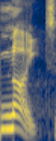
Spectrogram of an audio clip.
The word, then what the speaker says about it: Night: you now i i believe i call you night is that right that's correct yeah that's great the aim is silent okay so uh it's lovely to have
